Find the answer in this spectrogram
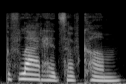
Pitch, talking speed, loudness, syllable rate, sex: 200 Hz, 190 wpm, -19 LUFS, 4.4 syllables/s, female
